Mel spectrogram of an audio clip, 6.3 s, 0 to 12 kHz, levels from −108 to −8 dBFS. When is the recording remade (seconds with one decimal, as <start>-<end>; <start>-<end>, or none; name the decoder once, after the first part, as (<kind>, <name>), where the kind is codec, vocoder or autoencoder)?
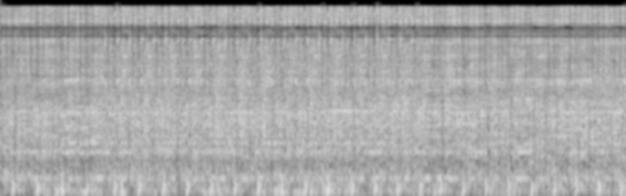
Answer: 0.0-1.0 (codec, SNAC); 4.2-6.3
